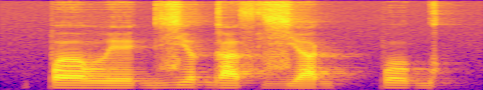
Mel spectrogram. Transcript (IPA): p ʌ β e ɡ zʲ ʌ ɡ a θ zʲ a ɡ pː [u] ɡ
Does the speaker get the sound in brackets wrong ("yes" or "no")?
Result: yes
